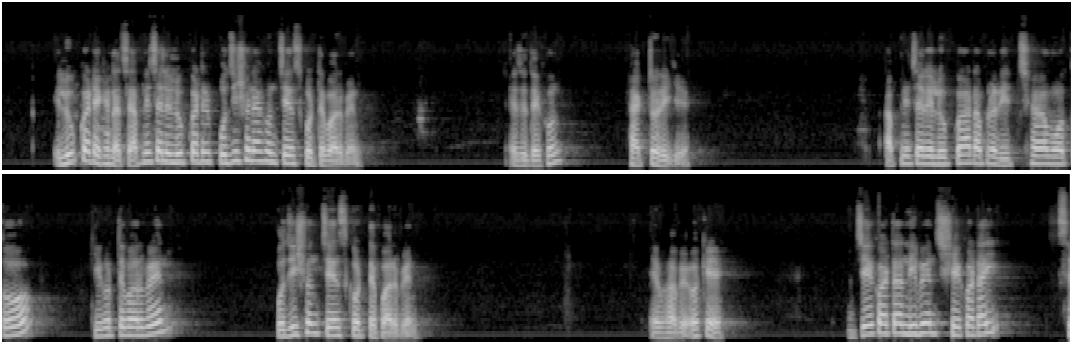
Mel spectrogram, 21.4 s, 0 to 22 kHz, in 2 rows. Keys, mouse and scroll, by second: 0.6-2.8 scroll up 1, 7.7-10.7 drag, 20.5-21.3 drag.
